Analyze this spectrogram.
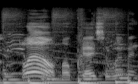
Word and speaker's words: van der Pluijm: Yesin vanderpluijm. Pluijm, okay, so we've been saying it wrong.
